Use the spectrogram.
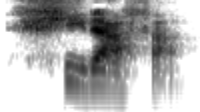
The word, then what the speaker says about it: jirafa: which is J, but the sound for us is it's almost as if you were gonna try to clear your throat if you got a bit of phlegm, like so jirafa.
